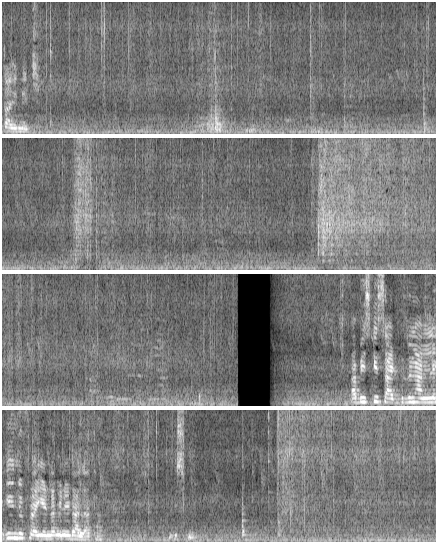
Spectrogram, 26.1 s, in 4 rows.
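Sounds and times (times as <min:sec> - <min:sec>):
bread frying sizzle: 0:00.0 - 0:26.0
spatula scraping pan: 0:02.8 - 0:04.0.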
